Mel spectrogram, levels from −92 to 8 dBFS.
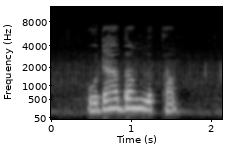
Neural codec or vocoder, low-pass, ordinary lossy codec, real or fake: none; 7.2 kHz; AAC, 32 kbps; real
